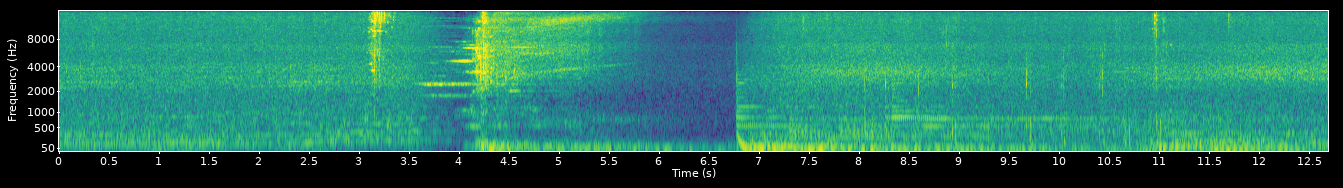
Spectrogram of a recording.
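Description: Steady rain pours down in the video game Wuthering Waves, a dense wash of drops that drops off for a couple of seconds before returning louder and closer, with brief chimes and sound effects layered on top.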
